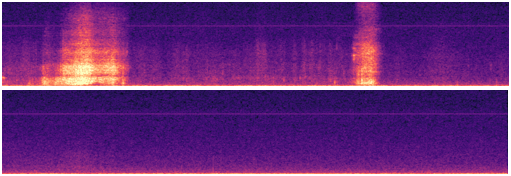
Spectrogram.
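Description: Two sudden, explosive sneezes a few seconds apart over steady room noise.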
